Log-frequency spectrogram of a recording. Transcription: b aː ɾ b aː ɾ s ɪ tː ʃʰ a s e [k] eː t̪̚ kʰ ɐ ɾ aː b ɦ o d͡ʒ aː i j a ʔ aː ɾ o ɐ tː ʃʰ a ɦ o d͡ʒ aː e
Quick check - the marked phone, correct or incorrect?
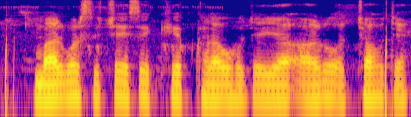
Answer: incorrect: kʰ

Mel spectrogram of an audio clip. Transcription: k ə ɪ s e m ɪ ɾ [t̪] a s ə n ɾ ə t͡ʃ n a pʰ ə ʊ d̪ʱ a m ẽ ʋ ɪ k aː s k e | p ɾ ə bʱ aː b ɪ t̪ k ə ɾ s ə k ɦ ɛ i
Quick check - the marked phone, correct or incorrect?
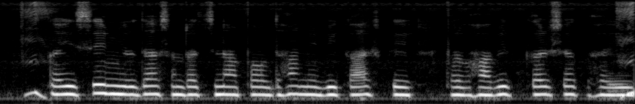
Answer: incorrect: d̪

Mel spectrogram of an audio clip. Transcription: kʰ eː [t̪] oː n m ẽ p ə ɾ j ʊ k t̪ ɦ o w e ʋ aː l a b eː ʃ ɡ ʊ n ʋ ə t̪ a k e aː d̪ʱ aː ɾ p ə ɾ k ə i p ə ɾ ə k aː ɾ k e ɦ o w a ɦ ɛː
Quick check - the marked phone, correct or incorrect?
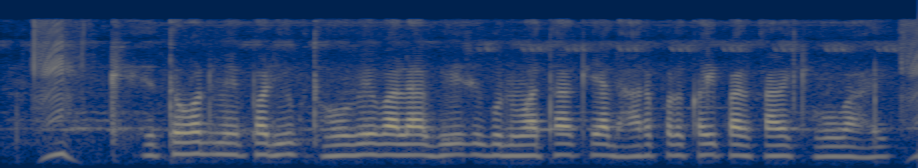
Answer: correct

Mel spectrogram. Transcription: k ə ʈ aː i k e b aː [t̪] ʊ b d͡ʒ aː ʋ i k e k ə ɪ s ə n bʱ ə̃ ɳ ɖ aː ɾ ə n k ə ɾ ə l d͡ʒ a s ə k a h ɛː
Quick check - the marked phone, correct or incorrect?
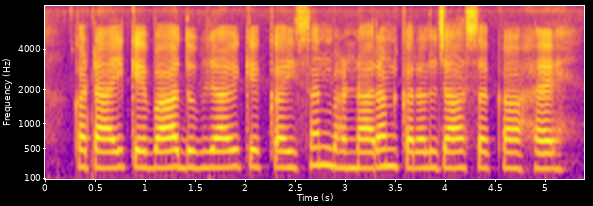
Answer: incorrect: d̪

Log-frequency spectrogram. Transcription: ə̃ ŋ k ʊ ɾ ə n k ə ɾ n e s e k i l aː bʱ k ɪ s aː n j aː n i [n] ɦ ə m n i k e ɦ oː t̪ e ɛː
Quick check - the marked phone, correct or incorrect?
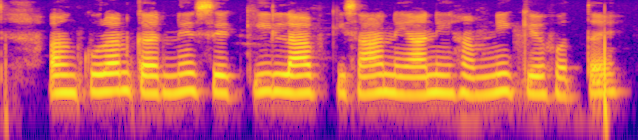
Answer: incorrect: none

